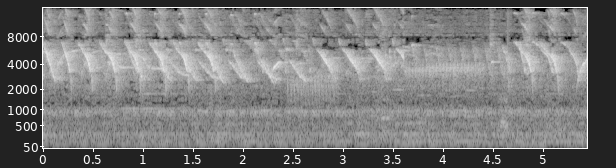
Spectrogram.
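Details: Caged canary singing loudly: rapid series of high, bright descending whistled sweeps and trills, repeated about twice a second with brief pauses, dense and continuous.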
